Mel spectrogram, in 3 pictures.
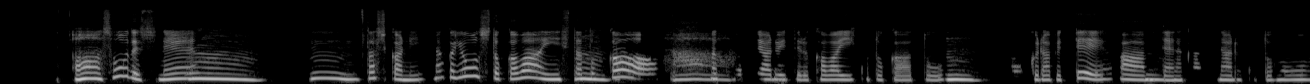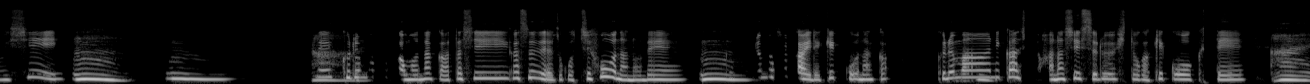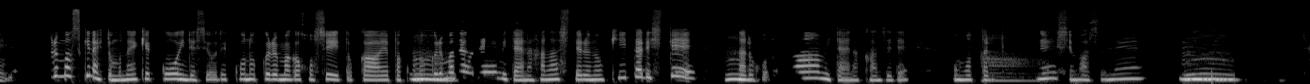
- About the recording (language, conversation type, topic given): Japanese, advice, 他人と比べて落ち込んでしまうとき、どうすれば自信を持てるようになりますか？
- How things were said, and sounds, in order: none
